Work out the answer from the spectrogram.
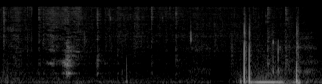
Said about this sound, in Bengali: পেঁয়াজটা একটু নরম করে ভেজে নেব, খুব বেশি ভাজবো না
